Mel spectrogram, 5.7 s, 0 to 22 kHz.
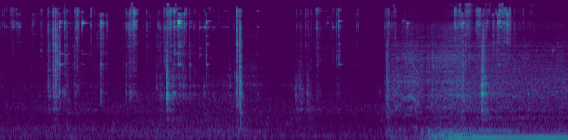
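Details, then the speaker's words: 1986 Toyota MR2 GT (AW11) cold start: keys rattle, engine catches within a second and settles into steady even idle; fires right up perfectly, though still slow to warm up or show warming. "You can hear it fires right up perfectly. It is still a little slow to warm up, or at least to show that it's warming up."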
